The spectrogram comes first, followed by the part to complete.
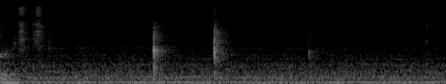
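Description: Hands slapping aftershave splash onto a freshly shaved face: a few sharp pats close together at the start, then single pats about a second and a half, two seconds and three seconds in.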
